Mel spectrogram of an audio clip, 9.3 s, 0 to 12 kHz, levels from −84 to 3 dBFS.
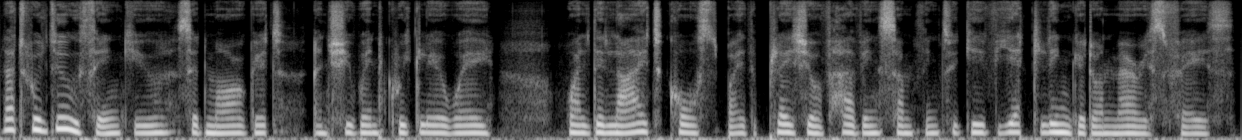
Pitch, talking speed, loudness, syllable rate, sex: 185 Hz, 185 wpm, -17 LUFS, 5.0 syllables/s, female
